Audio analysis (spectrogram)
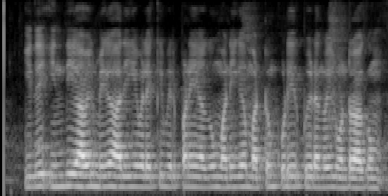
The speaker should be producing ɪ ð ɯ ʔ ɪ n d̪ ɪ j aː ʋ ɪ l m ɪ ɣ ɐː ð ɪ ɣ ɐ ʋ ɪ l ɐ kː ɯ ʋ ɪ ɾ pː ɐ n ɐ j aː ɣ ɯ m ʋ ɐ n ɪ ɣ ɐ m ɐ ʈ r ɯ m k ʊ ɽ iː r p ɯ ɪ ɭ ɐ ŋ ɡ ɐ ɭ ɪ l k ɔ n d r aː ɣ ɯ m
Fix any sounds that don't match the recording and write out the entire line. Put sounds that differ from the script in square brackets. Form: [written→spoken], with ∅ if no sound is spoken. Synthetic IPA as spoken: ɪ ð ɯ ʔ ɪ n d̪ ɪ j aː ʋ ɪ l m ɪ ɣ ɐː ð ɪ ɣ ɐ ʋ ɪ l ɐ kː ɯ ʋ ɪ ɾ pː ɐ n ɐ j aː ɣ ɯ m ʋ ɐ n ɪ ɣ ɐ m ɐ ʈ r ɯ m k ʊ ɽ iː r p ɯ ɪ [ɭ→ɽ] ɐ ŋ ɡ ɐ ɭ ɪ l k ɔ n d r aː ɣ ɯ m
